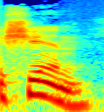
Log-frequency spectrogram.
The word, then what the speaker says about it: shin: Say shin. Not like your shin, but it's pronounced that way.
